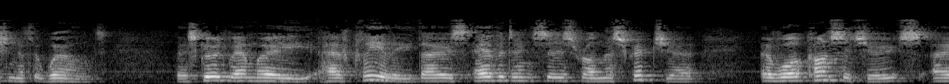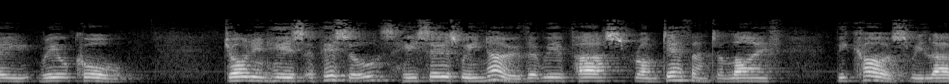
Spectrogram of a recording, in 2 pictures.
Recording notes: This sermon was preached at Providence Chapel, Birkenhead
